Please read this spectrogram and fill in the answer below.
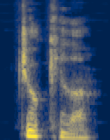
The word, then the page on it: jocular: Australian English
